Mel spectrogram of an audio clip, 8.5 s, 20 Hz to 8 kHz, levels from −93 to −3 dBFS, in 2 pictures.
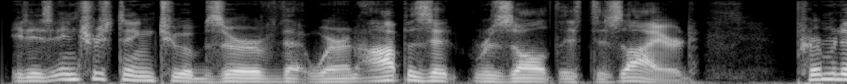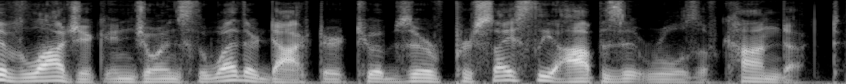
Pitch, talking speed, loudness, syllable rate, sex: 115 Hz, 175 wpm, -19 LUFS, 6.7 syllables/s, male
